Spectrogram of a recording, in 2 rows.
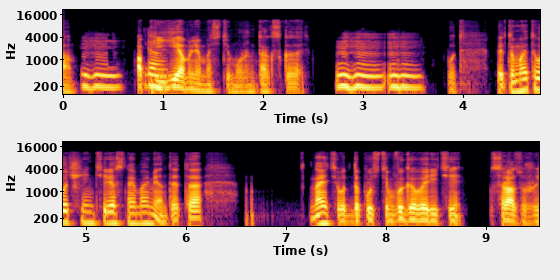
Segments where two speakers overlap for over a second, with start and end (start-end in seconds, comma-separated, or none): none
